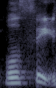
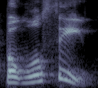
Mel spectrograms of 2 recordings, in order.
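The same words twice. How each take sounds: First: Softer repeat. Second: Said in the usual way. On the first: Real, not acted. Medium repeating the client's reading softly to herself.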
